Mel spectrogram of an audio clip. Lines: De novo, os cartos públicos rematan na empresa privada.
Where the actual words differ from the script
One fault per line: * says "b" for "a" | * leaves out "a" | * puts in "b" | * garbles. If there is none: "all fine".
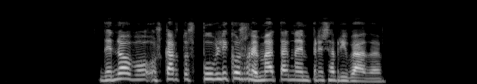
all fine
